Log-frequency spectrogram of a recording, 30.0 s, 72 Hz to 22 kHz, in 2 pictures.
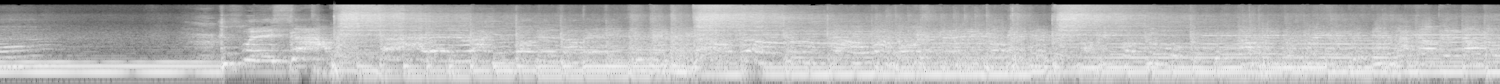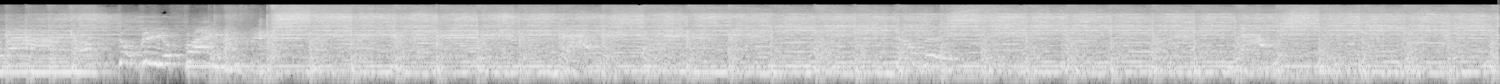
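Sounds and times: person singing: 0.0s - 0.7s, 1.9s - 17.8s, 18.4s - 30.0s
rock band playing: 0.0s - 30.0s.

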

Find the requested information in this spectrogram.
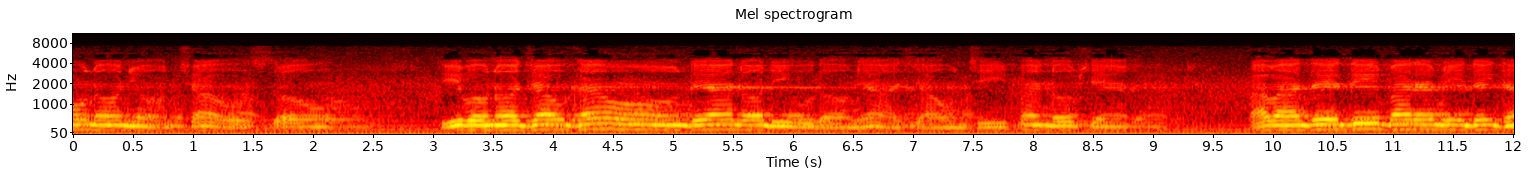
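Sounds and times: person chanting: 0.0s - 9.2s, 9.8s - 12.0s.

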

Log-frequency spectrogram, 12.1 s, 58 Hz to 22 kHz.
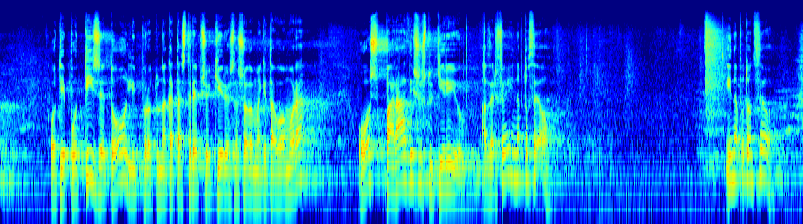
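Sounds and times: man speaking: 0.0s - 8.5s, 10.9s - 11.8s.

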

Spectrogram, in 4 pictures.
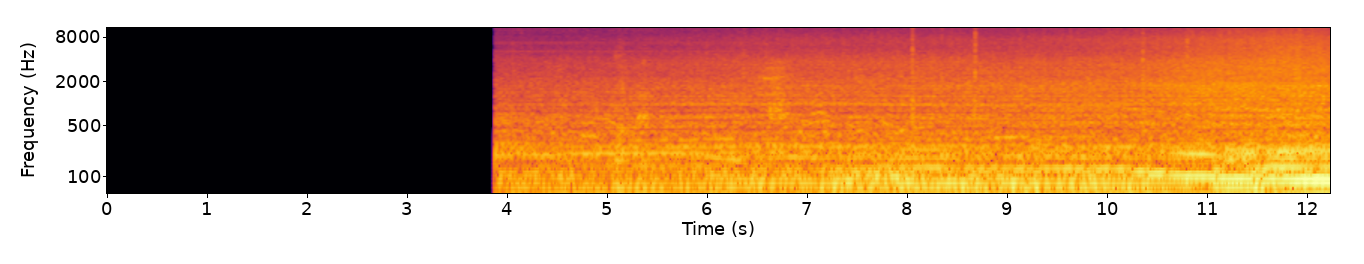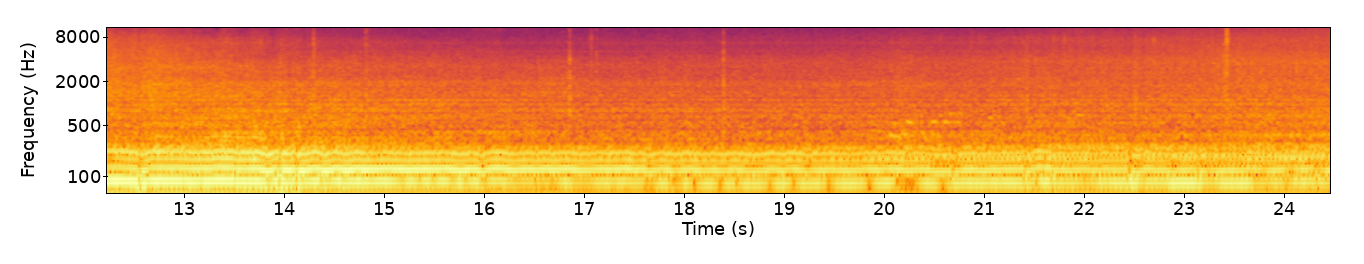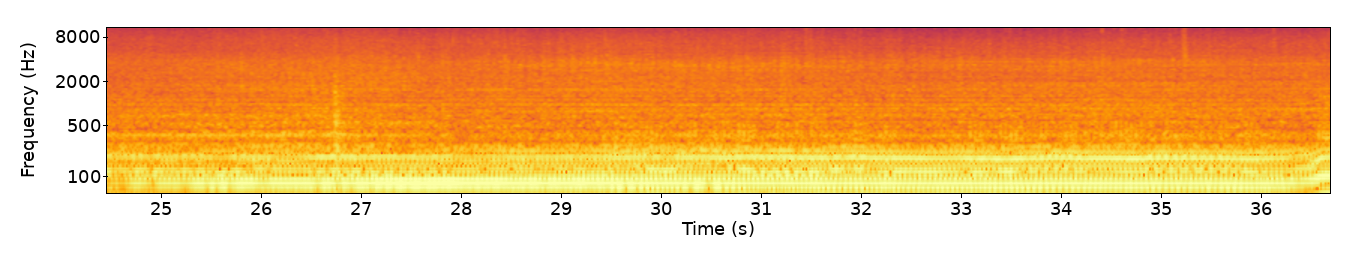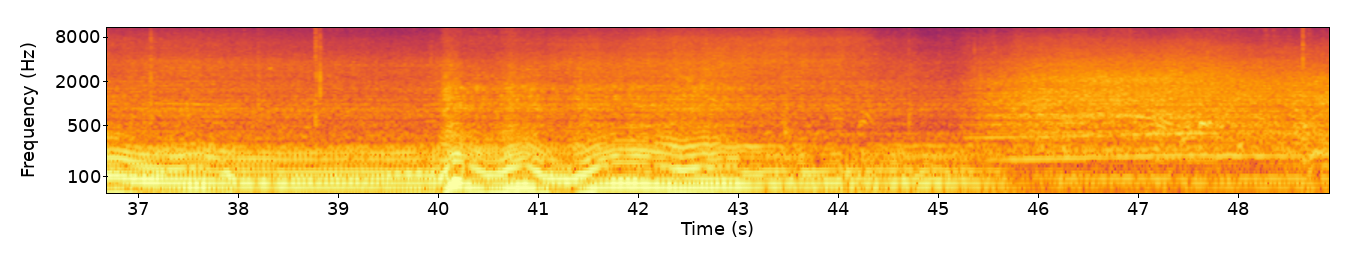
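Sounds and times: car engines at low revs: 3.9s - 48.9s.

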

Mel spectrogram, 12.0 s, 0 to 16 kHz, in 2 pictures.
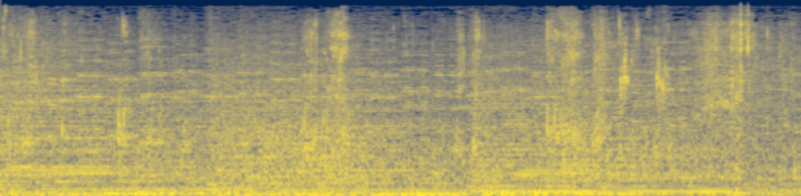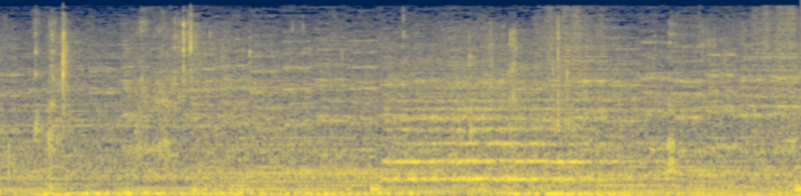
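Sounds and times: held horn-like tone: 8.7s - 11.7s.

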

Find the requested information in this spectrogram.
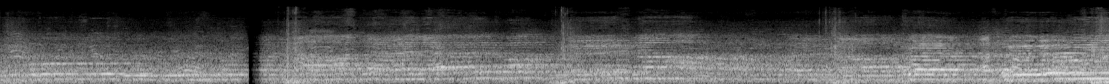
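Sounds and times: men chanting together: 2.5s - 11.0s.

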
